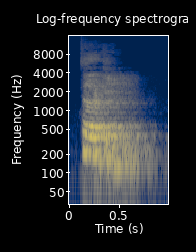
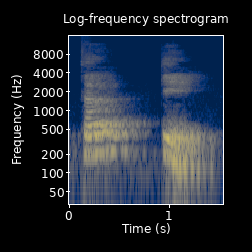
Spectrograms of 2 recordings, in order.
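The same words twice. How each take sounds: First: Put-on "thirteen" as one word, weight on "teen"; stress on "teen". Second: Put-on "Thirteen" broken slowly into "Thir" and "teen"; split into syllables. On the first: Teacher gives the first example, "thirteen" whole with stress on "teen". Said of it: "The stress on the T". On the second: Teacher shows two syllables, "Thirteen" split as "Thir, teen". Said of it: "two syllables are there". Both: Shown as a demonstration.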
